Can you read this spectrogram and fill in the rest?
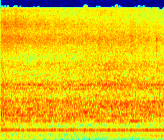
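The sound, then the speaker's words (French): A grain mill at a microbrewery in La Rochette, Savoie, France, crushes malted barley, flattening the grain to break its inside. It runs steadily and loudly: a constant motor hum beneath a dense, gritty grinding rush that never lets up. “C'est le bruit du brassage, c'est ça Du concassage le bruit du concassage. C'est le moulin qui permet d'aplatir la céréale.”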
